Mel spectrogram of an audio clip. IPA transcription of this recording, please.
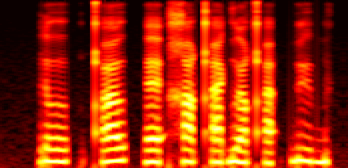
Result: ɾ o | qʼ o | ɜ ʔ χ ɜ qʼ ɛ ɠ u qʼ ɜ ʔ ɓ ʉ b

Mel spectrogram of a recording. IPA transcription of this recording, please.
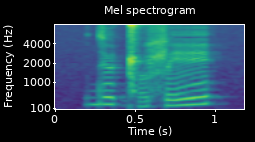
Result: d ø ɡ͡ǁ ɔ ʂ e

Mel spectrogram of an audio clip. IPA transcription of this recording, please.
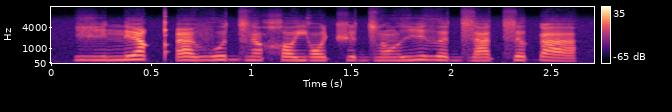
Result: ɣ i n e qʼ e v ʊ d͡z ə̃ χ ɤ j ɔ t͡ʃ ʊ d͡z ɔ̃ ɣ i ð ə d͡z a t͡s ə ɠ a

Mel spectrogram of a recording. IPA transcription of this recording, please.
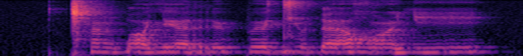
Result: ǀʰ œ̃ ɡ͡b ɔ lʲ ɜ r y p ʏ dʲ u ɗ ɜ ʁʷ œ̃ ʎ i

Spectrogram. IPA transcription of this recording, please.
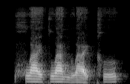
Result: x w a˥˧ ɪ̯ t̪ w a˥˩ n w a̰˨˩ ɪ̯ kʰ u˧˥

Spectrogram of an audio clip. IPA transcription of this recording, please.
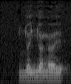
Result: ʎ œ ɪ̯ ɲ œ ŋ œ ɪ̯

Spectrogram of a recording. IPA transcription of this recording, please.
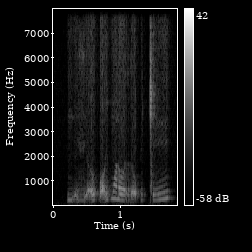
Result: mʲ o̰ vʲ ɔ̰ u̯ ɓ ɔ̰ i̯ b ɔ̃ ɾ o r o̰ p y ǀ y

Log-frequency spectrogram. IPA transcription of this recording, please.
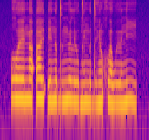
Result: ʁʷ ɛː ŋ a ʔ a ɪ̯ ʔ e n ə d̪ ʏ ŋ ʏ l ʏ ʊ̯ d̪ ẽ ŋ ə dʱ ẽ χʷ a w ʏː n i

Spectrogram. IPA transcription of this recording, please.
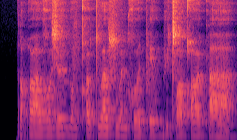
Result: ɾ ə qʷ aː u̯ ʁʷ œ z ø ʎ o v qʼ ø tʷ a sʷ œː n χʷ a i̯ pʼ e u̯ b y tʼ ɔ u̯ qʼ œː pʼ aː

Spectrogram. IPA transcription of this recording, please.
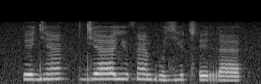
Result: e˧ dʲ æ̃˦ | dʲ æː˦ lʲ u˧ θ æ̃˦ b u˨ zʲ ø˦ t͡sʼ e˧ r æ˧

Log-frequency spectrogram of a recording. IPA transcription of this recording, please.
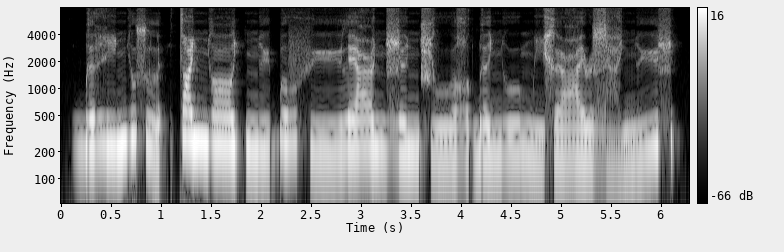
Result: ɡ͡b ə ɦ i ɲ ə̤ u̯ sʷ ə l | tˤ u ɲ ɔː c ɲ y ɓ o v f yː l ɛ ʕ y ɲ ɮ ø ɲ ɕ uː ʁʷ œ ɡ͡b əː ɲ uː m i x œ ʕ ɛ ɹ ɮ a̤ ɲ yː ɬ

